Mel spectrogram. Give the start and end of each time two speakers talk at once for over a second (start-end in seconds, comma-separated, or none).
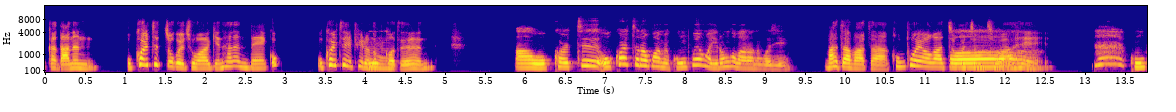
11.3-12.5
